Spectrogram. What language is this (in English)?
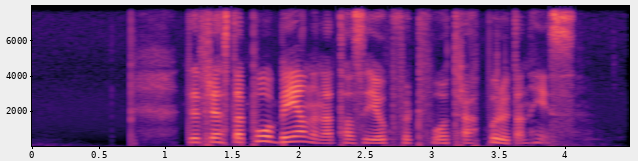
Swedish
